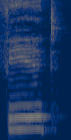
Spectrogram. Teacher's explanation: in Australia we don't pronounce the final R consonant sound when it follows a vowel sound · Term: Australian accent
